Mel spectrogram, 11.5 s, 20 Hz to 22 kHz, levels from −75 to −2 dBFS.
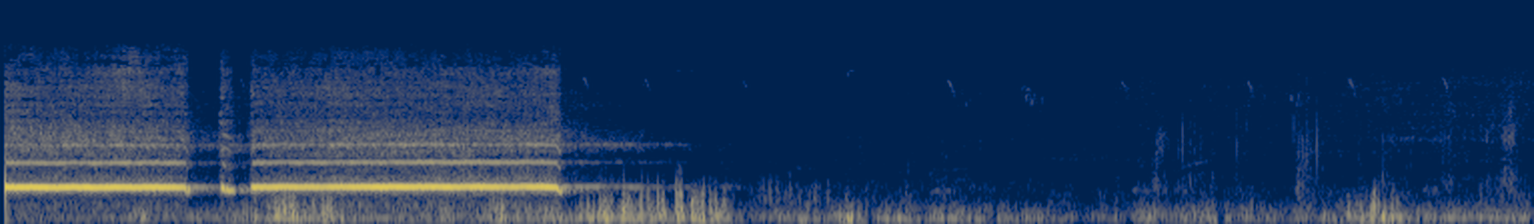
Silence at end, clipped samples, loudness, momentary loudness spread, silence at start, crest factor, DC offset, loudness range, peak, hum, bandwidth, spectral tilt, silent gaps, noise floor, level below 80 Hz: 0.65 s; under 0.1%; -17 LUFS; 23 LU; 0.05 s; 12 dB; under 0.1%; 21 LU; -8 dBFS; none; 9.4 kHz; -5.5 dB/octave; none; -53 dBFS; -48 dBFS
